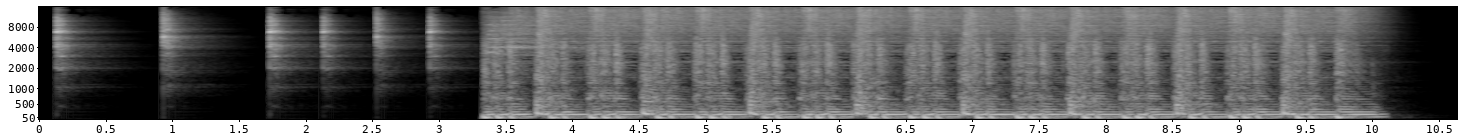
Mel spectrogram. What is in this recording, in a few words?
Riff, guitar; Reverse Gallop; Pickipedia: learn to play 23 rhythm guitar riffs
